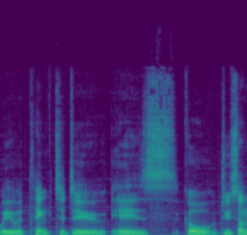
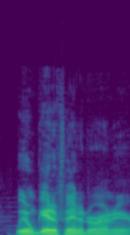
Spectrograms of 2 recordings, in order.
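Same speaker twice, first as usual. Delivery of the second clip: raised, put-on cowboy accent; 3 semitones higher, 6 dB louder than usual. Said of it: "That's my voice I go to".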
